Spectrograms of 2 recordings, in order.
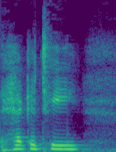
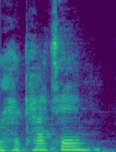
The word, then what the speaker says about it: Hecate: But yeah, I always love me some, I don't know, some people pronounce it Hecate or Hecate. I go back and forth between the two.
